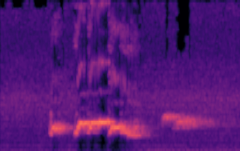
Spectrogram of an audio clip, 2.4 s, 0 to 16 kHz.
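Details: Red-whiskered bulbul morning song, from a 2019 set of competitive lure songs used to train and rouse caged birds: a loud, rich warbled phrase of about one second, then a softer, higher drawn-out whistle.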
